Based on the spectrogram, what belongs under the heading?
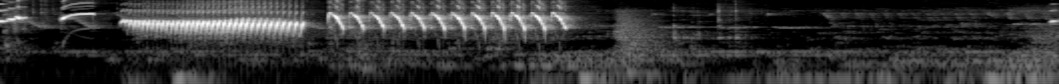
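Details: Canary training song fragment: a loud sustained buzzy note, followed by a rapid even trill of repeated notes, then quiet with faint background noise.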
